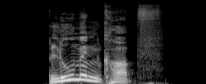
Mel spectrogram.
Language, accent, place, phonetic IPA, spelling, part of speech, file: German, Germany, Berlin, [ˈbluːmənˌkɔp͡f], Blumenkopf, noun, De-Blumenkopf.ogg
- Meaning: a surname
